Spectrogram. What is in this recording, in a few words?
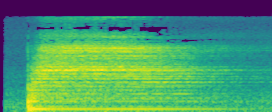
GONG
